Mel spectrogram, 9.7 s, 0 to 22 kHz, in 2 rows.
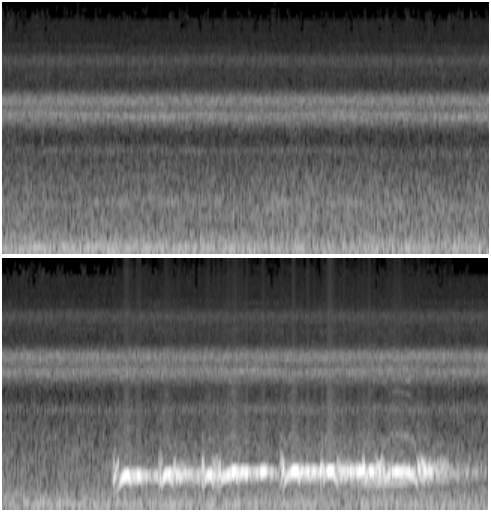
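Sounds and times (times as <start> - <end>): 
steady hiss: 0.0 - 9.7
recorded barred owl hooting call: 6.0 - 9.7.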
